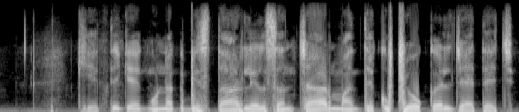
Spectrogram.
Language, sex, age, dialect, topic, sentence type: Maithili, male, 18-24, Southern/Standard, agriculture, statement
